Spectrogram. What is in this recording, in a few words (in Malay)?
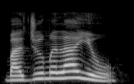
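"baju melayu", Malay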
